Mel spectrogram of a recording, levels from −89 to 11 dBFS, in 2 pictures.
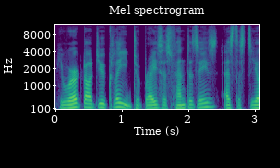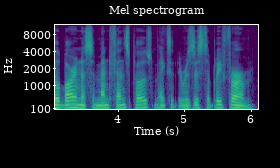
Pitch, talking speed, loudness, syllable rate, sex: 130 Hz, 205 wpm, -20 LUFS, 5.5 syllables/s, male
